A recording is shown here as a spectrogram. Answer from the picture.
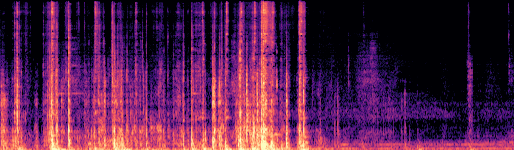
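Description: Radio module and plastic wiring connectors being handled and set back into a truck's dash cavity: a run of clicks, knocks and rattles, stopping about six seconds in.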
